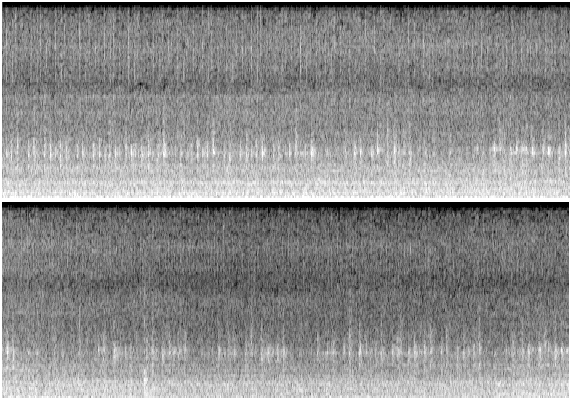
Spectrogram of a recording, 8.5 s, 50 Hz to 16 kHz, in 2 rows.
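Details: 2003 Ford Expedition V8 at idle: light steady tick about three a second over the engine hum; owner suspects a pulley, hopes not internal; cause unconfirmed engine ticking.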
